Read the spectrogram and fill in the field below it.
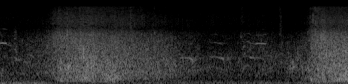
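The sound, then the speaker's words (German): Sea waves surge and wash onto a beach in broad, hissing rushes, swelling around the first second and again near the end, with faint wind noise and no voices. “Und der war auch blind und wollte das Meer, hörte das Meer rauschen.”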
